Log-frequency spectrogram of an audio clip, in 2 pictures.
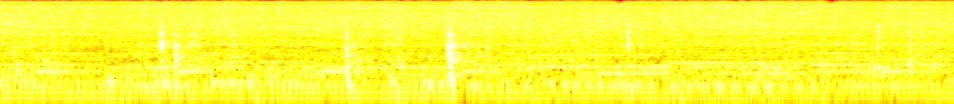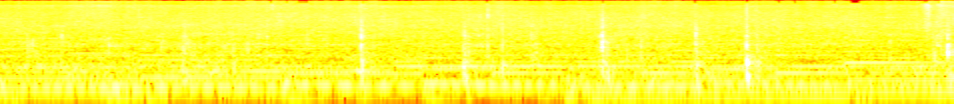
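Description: Leeks sauté in a pan for leek and potato soup, giving a steady, dense sizzle with occasional sharp ticks and spatters from stirring, continuous and close throughout.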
